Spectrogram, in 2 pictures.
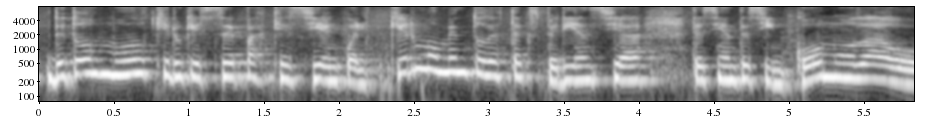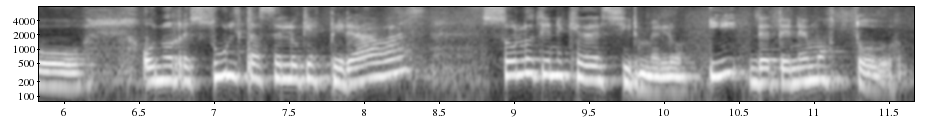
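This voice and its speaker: An actress playing a skeptical, resolute woman doctor in an audio drama, speaking in a measured, probing way. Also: fairly high pitch, expressive, slight background noise, natural voice. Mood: gentle, concerned.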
